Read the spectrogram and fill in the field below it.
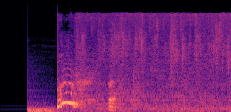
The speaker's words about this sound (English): He's washing his ass.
